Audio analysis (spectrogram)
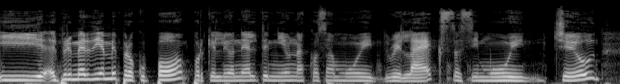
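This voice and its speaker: A woman with a Portuguese accent and ordinary pitch variation, on a very clean recording with a silent background. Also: dry, close sound with no echo. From Brazil (Rio de Janeiro). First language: Portuguese (speaking Spanish). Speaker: cinematographer. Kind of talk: interview. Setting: at the guest's home.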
